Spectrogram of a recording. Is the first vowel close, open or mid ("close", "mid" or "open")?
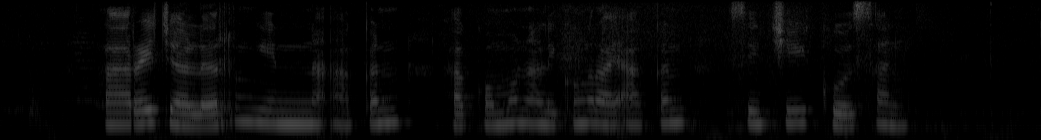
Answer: open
